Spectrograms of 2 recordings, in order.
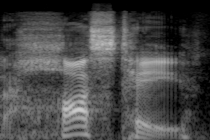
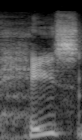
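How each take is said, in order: First: The vowel sounds like 'oh' in 'go'. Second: The vowel sounds like 'ay' in 'day'. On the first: The speaker calls it wrong. "not hoste" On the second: The speaker calls it right. "you say haste"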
